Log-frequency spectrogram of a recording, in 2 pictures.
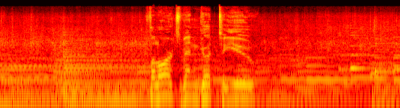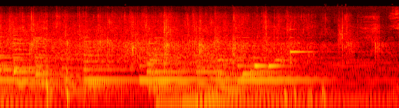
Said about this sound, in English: I wonder if we could really give the Lord a good hand clap of praise. Let's give him a hand clap of thanksgiving.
